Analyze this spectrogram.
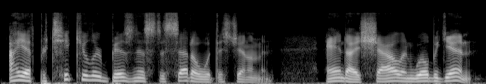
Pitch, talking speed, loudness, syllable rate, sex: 150 Hz, 185 wpm, -18 LUFS, 5.7 syllables/s, male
